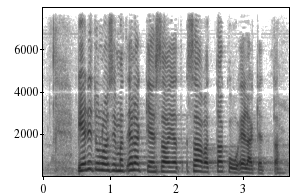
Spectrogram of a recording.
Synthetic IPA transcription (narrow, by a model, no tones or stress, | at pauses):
pienit̪uloisimːɑt̪e̞lækːˑeːnsɑːjɑt̪sɑːʋɑt̪ːɑkoːelæket̪ːæ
